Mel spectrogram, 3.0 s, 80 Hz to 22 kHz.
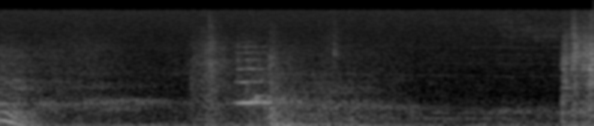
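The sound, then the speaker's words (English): A brief scrape as pitas slide onto the floor of an oven turned down to 450 degrees to emulate a brick oven, with a short metallic squeak, followed near the end by the oven door closing with a soft clunk, amid quiet background noise. “So here we go, sliding them on, closing the door.”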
